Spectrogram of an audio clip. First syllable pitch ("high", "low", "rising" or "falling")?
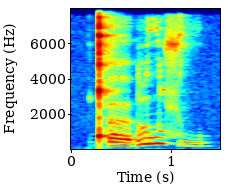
low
